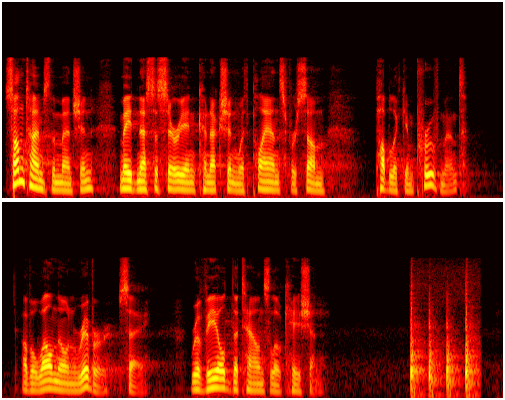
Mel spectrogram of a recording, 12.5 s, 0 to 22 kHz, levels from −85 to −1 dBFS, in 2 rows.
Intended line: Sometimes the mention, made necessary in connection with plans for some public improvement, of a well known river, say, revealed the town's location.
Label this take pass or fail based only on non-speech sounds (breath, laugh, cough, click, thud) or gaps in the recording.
fail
